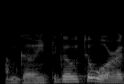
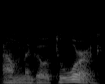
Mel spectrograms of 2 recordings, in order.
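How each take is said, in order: First: 'Going to' is said in full. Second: 'Going to' is reduced to 'gonna'.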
